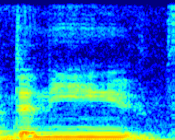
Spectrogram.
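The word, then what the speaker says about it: Denis Villeneuve: Dennis Villeneuve. – Yeah. – Yeah. – That's not how you say it at all, by the way. – No. – But it's like a Denis, something like that.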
